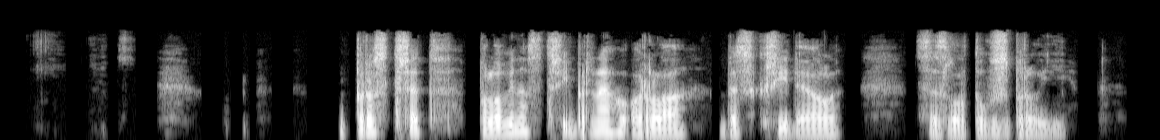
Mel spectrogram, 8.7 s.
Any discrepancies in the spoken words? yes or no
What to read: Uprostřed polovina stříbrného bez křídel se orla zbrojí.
yes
